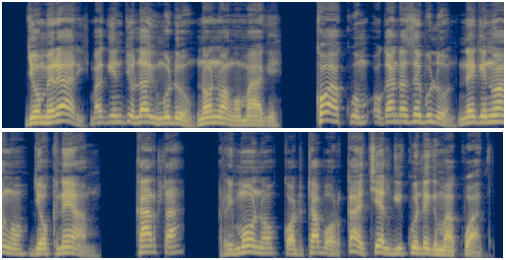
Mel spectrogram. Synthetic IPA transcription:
d͡ʒɔmɛɾaɾimaɡɪnd͡ʒolawimodo̰ŋnɔnwaŋɔmaɡɪ | kɔakwomɔɡandazebulo̰nːɛɡɪnwaŋɔd͡ʒɔknɛa̰m | karta | ɾɪmɔnɔkɔdtabɔrkaːt͡ʃɪɛlɡɪkwondeɡɪmakwa̰t̪

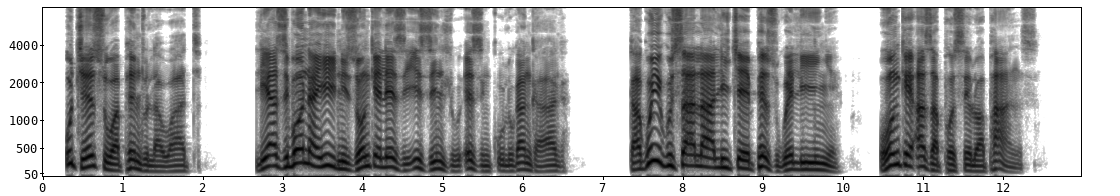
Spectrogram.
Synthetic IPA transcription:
ud̥ʒ̥ʱesuwapʰendʱulawaːtʰi̥ | lijaziβɔnajinizɔŋkʼɛleziːzind͡ɮʱueziŋkʼuluɣaŋaːɣa | ɣaɣujiɣusalalit͡ʃʼɛpʰezuɣweliɲɛ | wɔŋkʼɛʔazapʰɔsɛlwapʰaːnt͡sʼi̥

